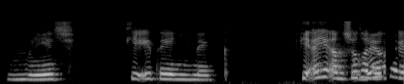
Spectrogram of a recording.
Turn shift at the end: No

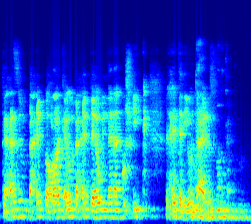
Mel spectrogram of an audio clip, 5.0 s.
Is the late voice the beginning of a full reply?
Yes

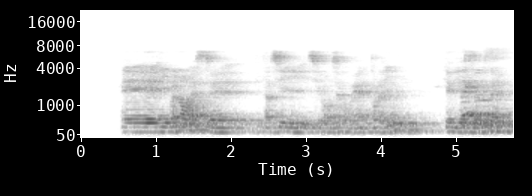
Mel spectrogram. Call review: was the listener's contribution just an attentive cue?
No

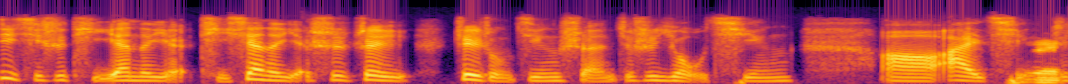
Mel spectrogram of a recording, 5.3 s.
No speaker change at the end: No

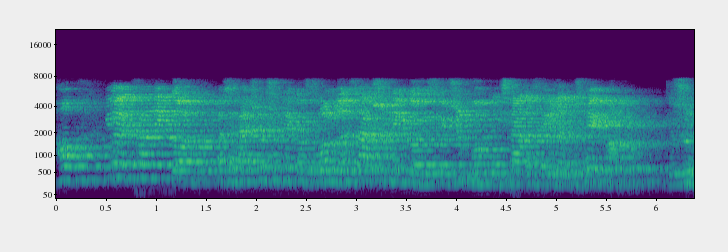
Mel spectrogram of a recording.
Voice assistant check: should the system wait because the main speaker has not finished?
No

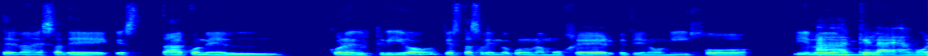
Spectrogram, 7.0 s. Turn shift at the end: Yes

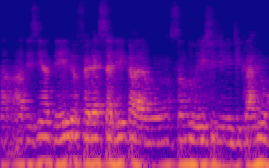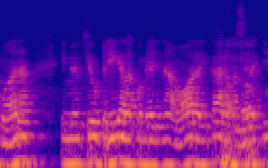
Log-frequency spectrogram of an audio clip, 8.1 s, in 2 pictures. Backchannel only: Yes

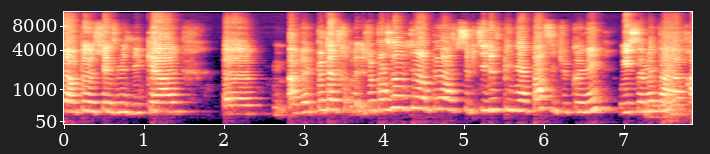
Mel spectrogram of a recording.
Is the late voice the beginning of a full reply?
No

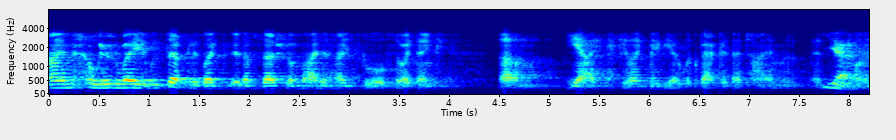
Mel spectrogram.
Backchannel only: No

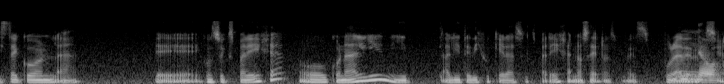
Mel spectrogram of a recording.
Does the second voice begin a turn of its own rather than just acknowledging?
Yes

